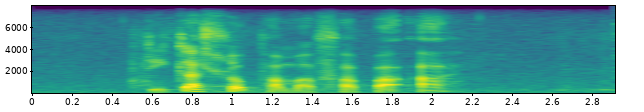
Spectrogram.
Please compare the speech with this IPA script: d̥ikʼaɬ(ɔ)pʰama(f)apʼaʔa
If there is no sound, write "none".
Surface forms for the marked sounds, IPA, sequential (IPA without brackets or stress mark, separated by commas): ɔ, f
